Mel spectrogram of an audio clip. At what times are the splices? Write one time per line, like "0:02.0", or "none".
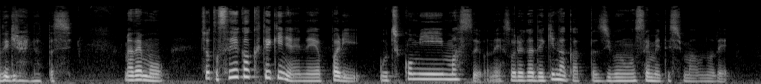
0:01.0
